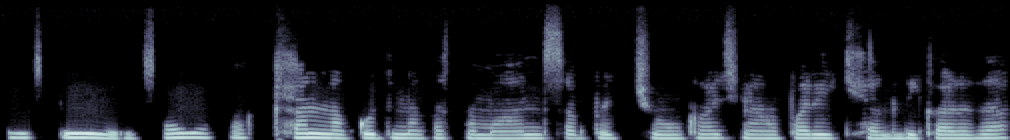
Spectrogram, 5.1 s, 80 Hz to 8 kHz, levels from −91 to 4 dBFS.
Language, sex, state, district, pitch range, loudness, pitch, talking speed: Garhwali, female, Uttarakhand, Uttarkashi, 205-230 Hz, -17 LUFS, 215 Hz, 140 wpm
